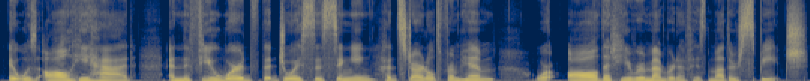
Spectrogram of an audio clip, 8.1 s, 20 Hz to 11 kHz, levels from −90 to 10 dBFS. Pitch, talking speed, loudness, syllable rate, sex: 215 Hz, 185 wpm, -17 LUFS, 4.6 syllables/s, female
